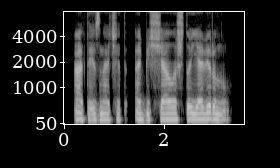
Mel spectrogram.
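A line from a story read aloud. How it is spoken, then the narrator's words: Slow. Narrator (Russian): Медленно проговорил Адальхард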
